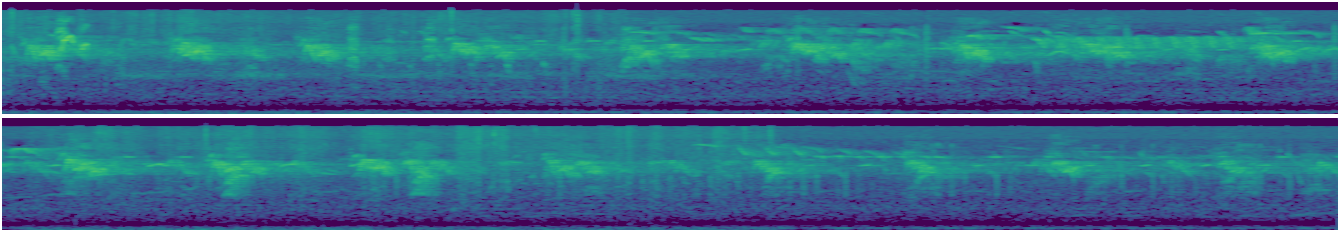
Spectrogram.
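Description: Small birds chirping and twittering, with many short calls one after another and a quick trilled run of repeated notes about midway, over a faint low background rumble.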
